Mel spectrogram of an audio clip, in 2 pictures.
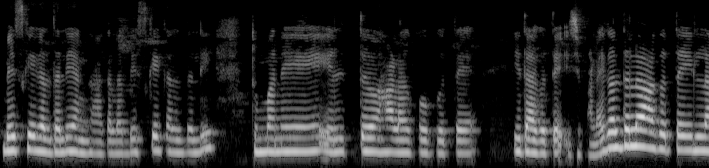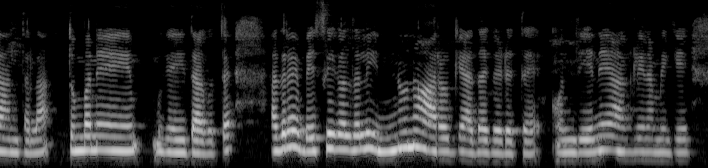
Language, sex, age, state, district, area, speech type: Kannada, female, 30-45, Karnataka, Chikkamagaluru, rural, spontaneous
